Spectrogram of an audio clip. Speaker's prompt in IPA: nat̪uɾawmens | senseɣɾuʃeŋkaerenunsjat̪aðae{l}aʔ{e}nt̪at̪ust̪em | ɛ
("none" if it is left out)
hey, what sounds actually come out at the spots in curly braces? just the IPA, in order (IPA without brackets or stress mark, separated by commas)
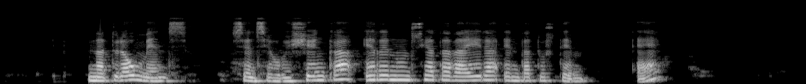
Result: ɾ, e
